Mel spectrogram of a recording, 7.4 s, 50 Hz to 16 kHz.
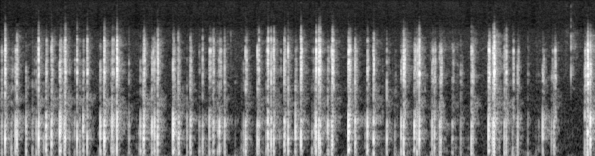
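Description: Fingertips and nails tap and scratch a hollow, hard blue plastic NBA 2K PS4 keep case held in both hands close to the mic. A quick, steady stream of dry, clicky plastic taps is heard, each dying away almost at once, with a bright scratchy edge over a faint hollow knock. The tapping continues quietly and evenly for the whole clip, pausing only briefly near the end.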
